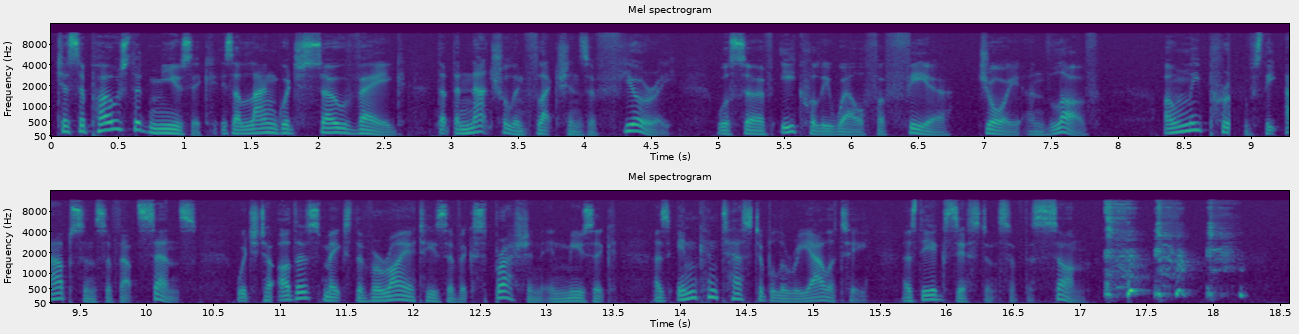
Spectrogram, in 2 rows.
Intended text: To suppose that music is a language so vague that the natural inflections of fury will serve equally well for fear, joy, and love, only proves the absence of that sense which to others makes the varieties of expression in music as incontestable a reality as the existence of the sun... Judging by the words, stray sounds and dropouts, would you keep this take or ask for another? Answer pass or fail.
fail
